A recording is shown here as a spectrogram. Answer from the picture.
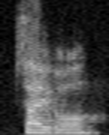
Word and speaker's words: Sehgal: How do you pronounce it? Sehgal.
